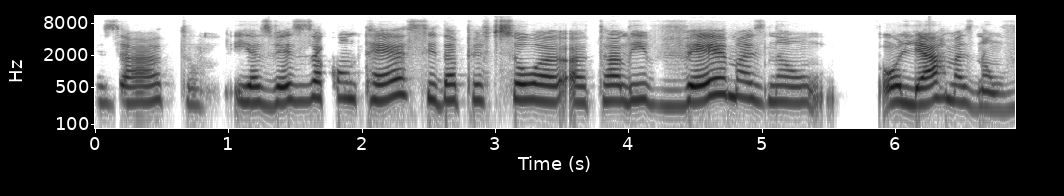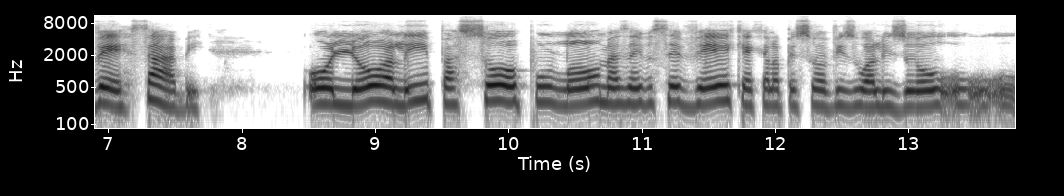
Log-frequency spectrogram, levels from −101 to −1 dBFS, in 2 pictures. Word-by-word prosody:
Exato. 260 0 -6 0.3
E, 265 - 0
às 255 -3 0
vezes, 270 +4 +2
acontece 310 +1 -1
da 280 +1 +1
pessoa, 280 0 +1
a 255 - -2
tá 275 +3 -1
ali, 275 +2 -1
ver, 265 +9 +5
mas 315 -5 -2
não 260 -1 -6 0.5
olhar, 255 +3 +5
mas 265 -4 -4
não 200 -2 -5
ver, 215 -1 +2
sabe, 220 -8 -2 0.8
olhou 235 +2 +3
ali, 255 +3 0
passou, 260 +2 +2
pulou, 250 -1 -3
mas 240 -1 -4
aí 240 0 -2
você 255 +1 -4
vê 245 +4 +1
que 250 - -7
aquela 225 0 -8
pessoa 220 0 -8
visualizou 215 0 -3
o 400 - -10
255 Hz, 135 wpm, -20 LUFS, 230-275 Hz, 0.8 s, ver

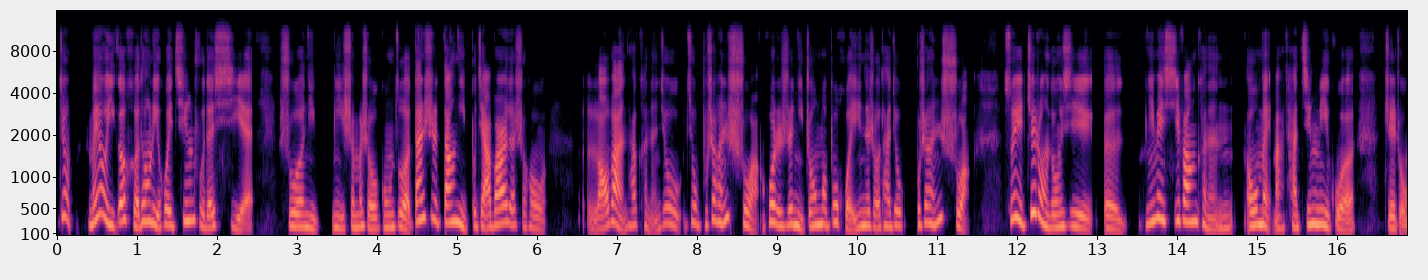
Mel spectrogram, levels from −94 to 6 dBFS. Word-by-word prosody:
就 370 -4 -2 0.2
没 255 +6 +2
有 385 -4 +2
一 235 -4 +3
个 290 +3 +4
合 225 -10 +1
同 290 0 +3
里 215 -6 +2
会 235 +2 +2
清 300 +8 +1
楚 235 -9 -4
地 195 +2 +1
写， 200 -7 -4 0.3
说， 210 -1 0
你 185 -6 -2
你 195 -2 -3
什 200 +2 -3
么 210 - +1
时 205 - -4
候 180 - +2
工 200 +2 -2
作， 205 -4 +2
但 310 +4 +4
是 335 -4 -3
当 280 +2 +4
你 230 - +3
不 210 +5 -6
加 205 -2 +2
班 240 +3 +5
儿 275 - +3
的 240 - -1
时 210 - -10
候， 180 -6 -5 0.5
老 - - 0
板 255 -9 +2
他 230 +2 -4
可 220 -2 -10
能， 155 - -10
就 240 -2 -4
就 265 +3 -4
不 230 0 -8
是 315 - 0
很 285 +4 +2
爽， 230 - -2
或 285 -1 +5
者 230 - +1
是 240 +2 0
你 220 -8 +2
周 220 +4 0
末 245 0 +3
不 275 +5 0
回 - - -2
应 215 +4 0
的 225 - +2
时 200 - -6
候， 190 - 0
他 215 0 -3
就 225 -1 -2
不 240 - -3
是 270 - -1
很 265 +4 +1
爽。 - - -3 0.4
所 345 +2 0
以 320 - +5
这 435 - +4
种 260 - +2
东 200 +2 +1
西 205 -6 -1
呃， 185 -2 +1 0.4
因 290 +6 +2
为 330 -2 +5
西 305 0 -2
方 290 -1 +4
可 260 -4 -3
能 180 +3 -6
欧 225 +2 +4
美 230 -6 +4
嘛， 185 - -3
它 195 - -3
经 245 +5 +3
历 235 -4 +3
过 - - -1 0.4
这 185 -1 0
种 115 -9 -3
225 Hz, 300 characters per minute, -23 LUFS, 200-275 Hz, 0.5 s, 班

